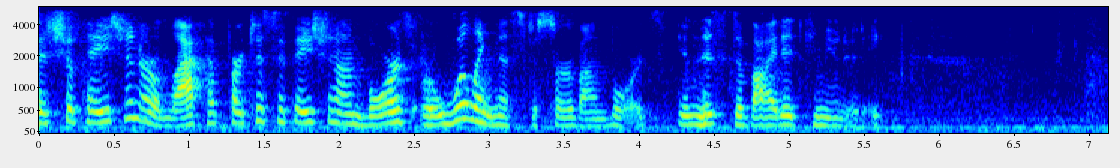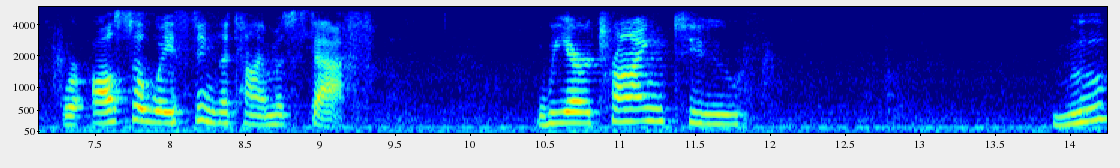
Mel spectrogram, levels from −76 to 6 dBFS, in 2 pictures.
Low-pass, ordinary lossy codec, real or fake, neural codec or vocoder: 5.4 kHz; Opus, 32 kbps; real; none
